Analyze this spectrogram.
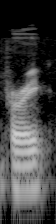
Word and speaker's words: Parikh: Parikh? Is that correct So pronunciation?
